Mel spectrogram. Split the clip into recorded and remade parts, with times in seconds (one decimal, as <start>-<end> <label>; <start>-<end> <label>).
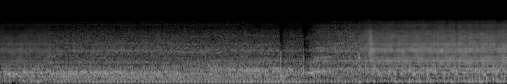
0.0-0.5 remade; 0.5-3.6 recorded; 3.6-5.1 remade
